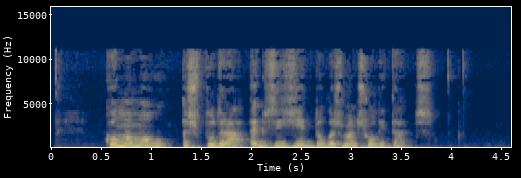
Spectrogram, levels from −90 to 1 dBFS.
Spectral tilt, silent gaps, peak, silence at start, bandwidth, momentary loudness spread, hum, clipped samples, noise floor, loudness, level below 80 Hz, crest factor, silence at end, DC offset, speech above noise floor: -4.5 dB/octave; none; -10 dBFS; 0.55 s; 11.5 kHz; 13 LU; none; under 0.1%; -63 dBFS; -25 LUFS; -68 dBFS; 16 dB; 0.8 s; under 0.1%; 38 dB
